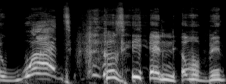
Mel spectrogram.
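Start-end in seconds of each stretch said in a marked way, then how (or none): 0.0-0.7 high, startled what; mock surprise; mock shocked what. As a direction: act out his disbelief. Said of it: "He was like".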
